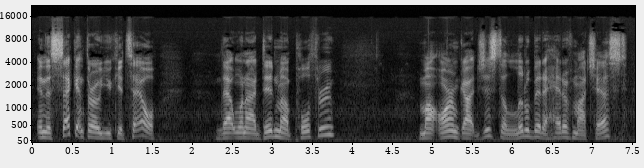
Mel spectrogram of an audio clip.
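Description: A disc golf coach in his twenties, slightly nasal from a sinus infection, explains a technique in a relaxed, chatty way. His voice is a little high at normal speed with no room sound, recorded by a tripod camera at a distance in an open field.

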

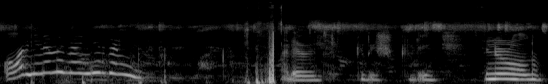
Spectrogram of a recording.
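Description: A woman giving casual gameplay commentary as a channel host, excitable, with frustrated outbursts and shouted sound effects. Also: high voice, measured pace, very noisy.

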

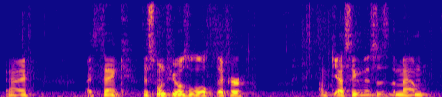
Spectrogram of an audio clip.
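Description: A young man with a slightly low voice talks his way through opening card packs. He is relaxed and chatty, swearing casually and often stumbling into restarts and ums. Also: a little fast, a little hiss or hum. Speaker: card-breaking channel host.

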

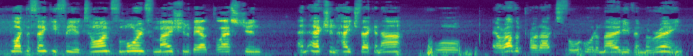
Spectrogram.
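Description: A man's voice: fairly high pitch, lively intonation, moderate pace, vocal fry, noisy background. A man in his thirties with an Australian accent, giving a plain, practical product demonstration outdoors on a roof. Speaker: product presenter. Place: outdoors on a sunny metal roof.

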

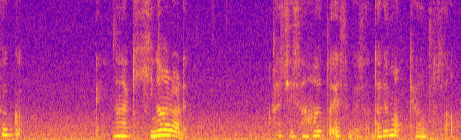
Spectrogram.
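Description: A young woman with a hosts a relaxed livestream, chatting and giggling over stories and reading out fan comments. Her voice sits a little high. She slips into soft, breathy near-whispers to thank viewers, over a faint hiss behind her. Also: quick pace. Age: young adult. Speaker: idol livestream host.

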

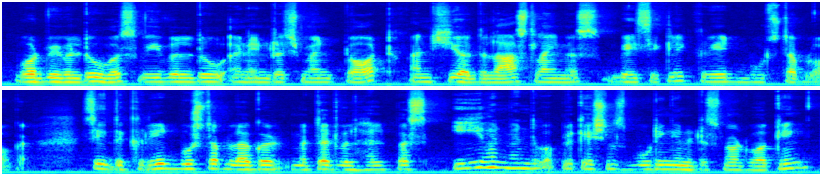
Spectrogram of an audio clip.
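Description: A man walks through code in a screen-recorded programming lesson. His pitch sits in an ordinary middle range, and he explains step by step, thinking aloud and padding his sentences with "okay" and "that's it". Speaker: coding tutorial host. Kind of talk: screen-recorded coding walkthrough.

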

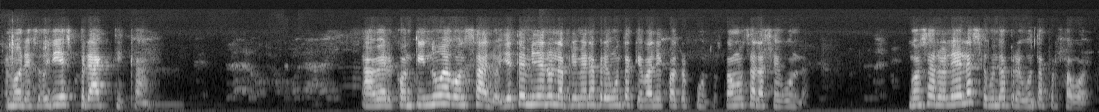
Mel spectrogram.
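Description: A woman runs an online language lesson, fairly high-pitched, patient and affectionate yet firm. Her voice comes through a dull, lo-fi video call. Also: brisk, long pauses. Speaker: secondary school language teacher. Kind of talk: online class. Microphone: computer mic on a video call.

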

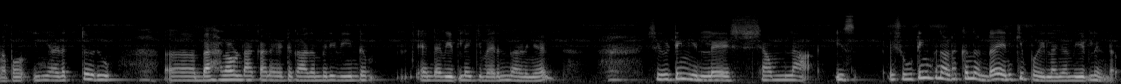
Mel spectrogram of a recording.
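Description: A young woman with a Thiruvananthapuram Malayalam accent, chatting live and answering viewer comments in a soft, hushed voice with English words mixed in. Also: medium pitch. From Kerala, India. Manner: soft-spoken, quiet, almost hushed; mixes English words into her talk.

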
